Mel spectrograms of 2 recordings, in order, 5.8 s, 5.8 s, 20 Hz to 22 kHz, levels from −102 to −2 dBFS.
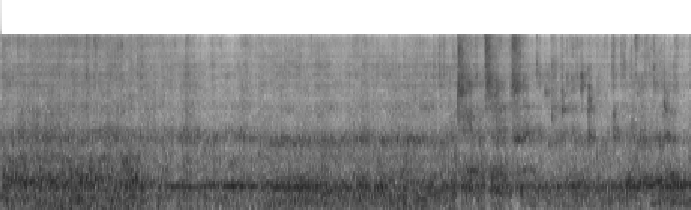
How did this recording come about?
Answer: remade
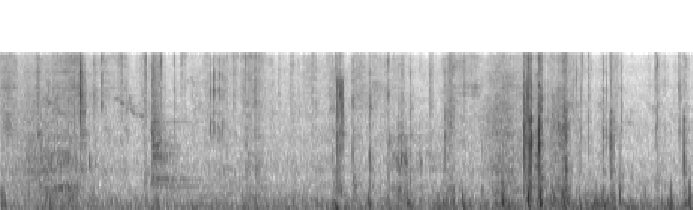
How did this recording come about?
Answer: recorded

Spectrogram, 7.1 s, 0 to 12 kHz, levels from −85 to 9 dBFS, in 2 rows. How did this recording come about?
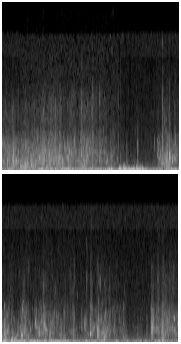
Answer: remade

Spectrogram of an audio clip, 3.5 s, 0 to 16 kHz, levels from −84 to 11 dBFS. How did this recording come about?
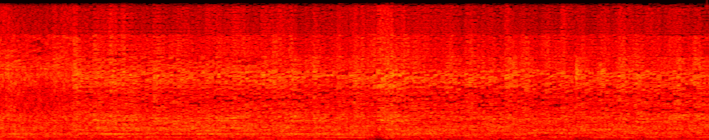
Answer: recorded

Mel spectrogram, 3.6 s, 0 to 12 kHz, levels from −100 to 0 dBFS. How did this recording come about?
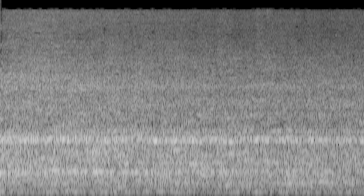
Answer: remade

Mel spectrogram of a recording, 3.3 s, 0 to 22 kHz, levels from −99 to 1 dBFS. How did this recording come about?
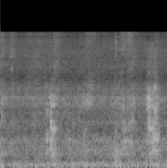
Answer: remade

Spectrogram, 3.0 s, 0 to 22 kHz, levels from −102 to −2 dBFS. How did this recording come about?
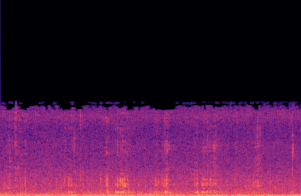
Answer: recorded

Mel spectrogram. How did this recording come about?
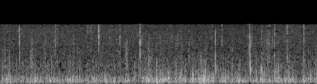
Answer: recorded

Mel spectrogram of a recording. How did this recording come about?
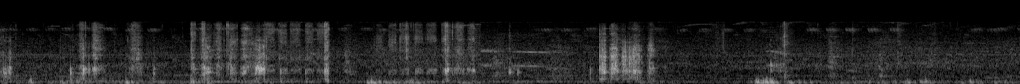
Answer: recorded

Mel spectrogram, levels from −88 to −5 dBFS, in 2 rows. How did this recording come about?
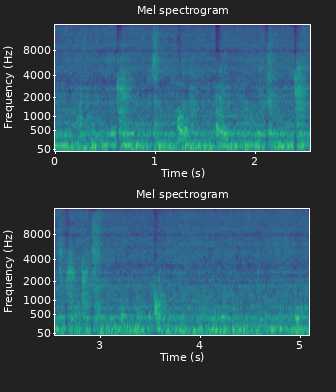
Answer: remade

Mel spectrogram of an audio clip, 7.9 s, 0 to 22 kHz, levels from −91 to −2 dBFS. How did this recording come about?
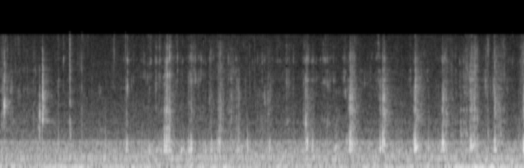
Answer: recorded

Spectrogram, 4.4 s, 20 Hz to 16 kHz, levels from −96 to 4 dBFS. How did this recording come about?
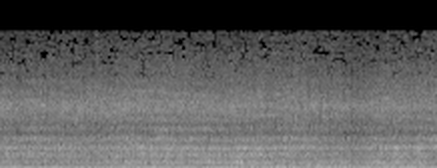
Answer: recorded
